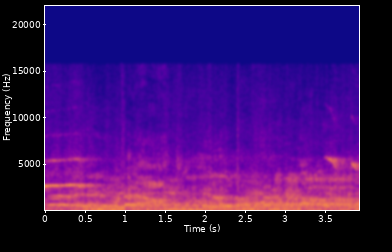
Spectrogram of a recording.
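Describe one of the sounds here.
A group of men talk and cheer close by.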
